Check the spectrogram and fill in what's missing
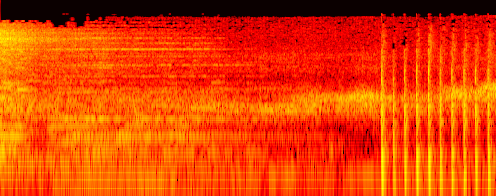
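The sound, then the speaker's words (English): A steady run of about ten sharp knocks on the door of a boarding house, fairly loud, begins near the end after several seconds of sustained, droning orchestral music that continues underneath. “Knock again, George Bailey.”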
